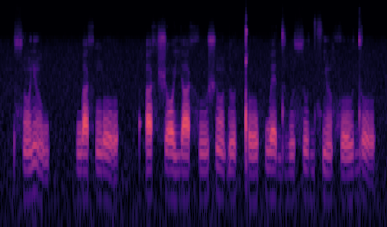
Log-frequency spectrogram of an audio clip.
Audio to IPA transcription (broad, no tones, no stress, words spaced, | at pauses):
sõɾʲõw | waxŋo | ʔaxʃɔ jaxu ʃõɗʊ ǃofwɛ dʱusudsʲõ xou̯do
